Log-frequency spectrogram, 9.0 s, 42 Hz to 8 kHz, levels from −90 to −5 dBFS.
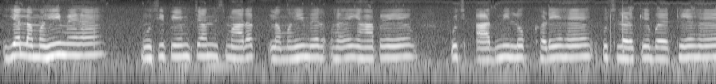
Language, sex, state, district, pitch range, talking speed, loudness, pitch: Hindi, female, Uttar Pradesh, Varanasi, 215-235 Hz, 155 wpm, -18 LUFS, 225 Hz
